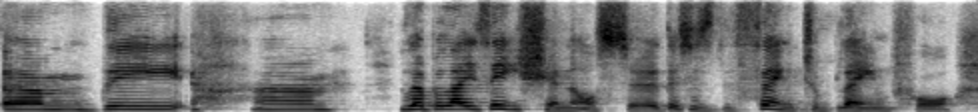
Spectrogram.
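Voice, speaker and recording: Her pitch is fairly high for a woman, and she talks fairly slowly in a dark, mellow tone with lively intonation. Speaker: teacher and podcast host. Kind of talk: casual discussion.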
